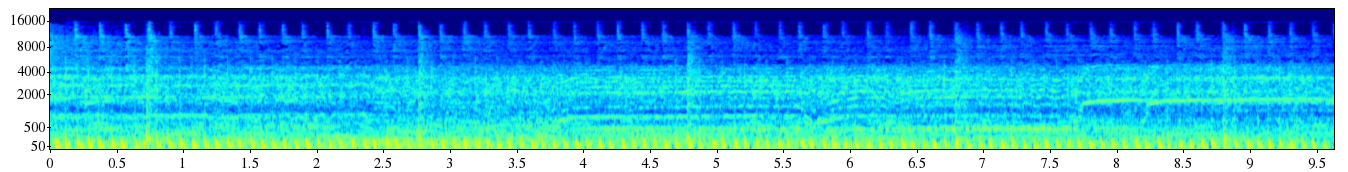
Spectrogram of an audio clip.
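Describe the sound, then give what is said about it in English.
Super fast double bass drumming drives a metal song, a rapid, even stream of kick-drum pulses running unbroken beneath dense, loud instruments. “Some of the best drumming in rock history. Mm-hmm. A super fast double bass drum.”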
